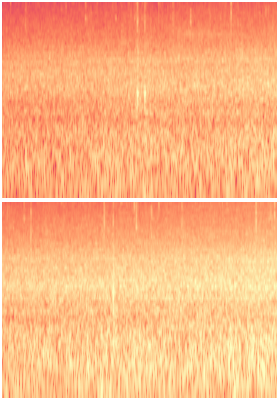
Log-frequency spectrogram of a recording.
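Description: Steady rain falling, an even hiss with a few faint ticks of drops, growing gradually louder.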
